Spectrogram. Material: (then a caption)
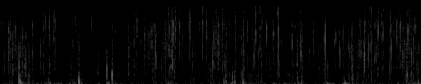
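Plastic. A gold plastic wrapper full of round sandwich biscuits is crinkled and rubbed with the fingertips close to the microphone. It gives a steady stream of bright, crackly crinkles and sharp little snaps with almost no low end, and each sound dies away instantly.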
